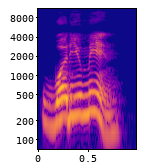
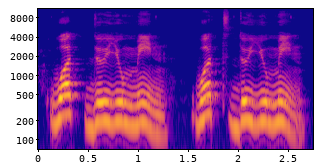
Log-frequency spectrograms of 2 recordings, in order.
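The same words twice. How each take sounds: First: What do you mean run together as wharuu mean; native connected speech. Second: Slow, every word clear, What do you mean; What do you mean said word by word, t and d fully sounded; careful spelled-out English. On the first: Teacher shows how natives really say it, quick and linked. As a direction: flap the t, blend What do you into one quick word. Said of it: "Eles falam". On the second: Teacher shows the careful version before the native one, slow and clear. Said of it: "uma dica de pronúncia ... num nível um pouco mais nativo, não é". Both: Shown as a demonstration.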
